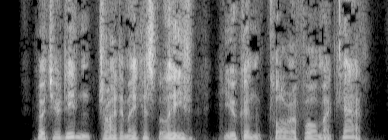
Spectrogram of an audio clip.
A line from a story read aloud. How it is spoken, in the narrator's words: laughed Anne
